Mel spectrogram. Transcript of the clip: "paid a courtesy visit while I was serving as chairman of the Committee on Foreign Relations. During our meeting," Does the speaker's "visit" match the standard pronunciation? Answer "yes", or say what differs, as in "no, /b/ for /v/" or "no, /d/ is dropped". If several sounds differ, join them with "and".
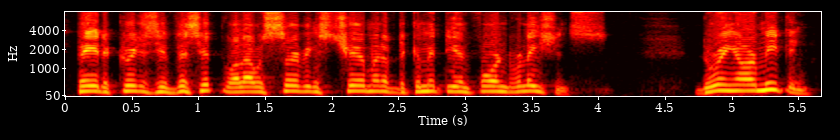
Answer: yes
